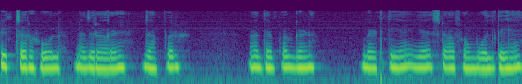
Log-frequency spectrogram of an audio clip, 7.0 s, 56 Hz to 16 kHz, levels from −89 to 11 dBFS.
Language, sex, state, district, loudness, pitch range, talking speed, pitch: Hindi, male, Bihar, Vaishali, -15 LUFS, 165-185 Hz, 130 wpm, 175 Hz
